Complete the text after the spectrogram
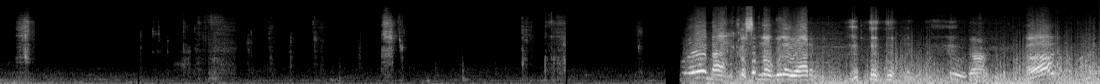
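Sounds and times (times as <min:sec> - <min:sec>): person chewing rice: 0:01.4 - 0:05.7.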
